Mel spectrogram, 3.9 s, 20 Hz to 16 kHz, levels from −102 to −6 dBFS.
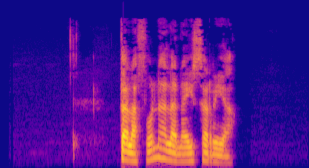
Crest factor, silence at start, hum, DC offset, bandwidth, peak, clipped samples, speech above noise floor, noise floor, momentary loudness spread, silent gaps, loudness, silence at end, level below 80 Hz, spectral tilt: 24 dB; 1.5 s; none; under 0.1%; 11.5 kHz; 0 dBFS; under 0.1%; 62 dB; -82 dBFS; 11 LU; none; -20 LUFS; 0.95 s; -74 dBFS; -5 dB/octave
